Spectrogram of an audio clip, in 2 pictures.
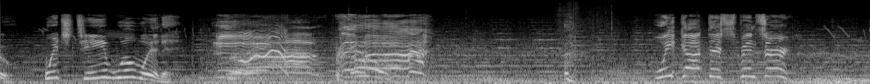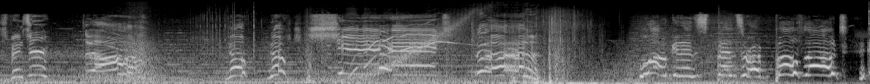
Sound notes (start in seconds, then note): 2.0 grunting; 9.5 SPENCER screams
